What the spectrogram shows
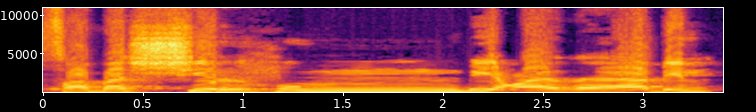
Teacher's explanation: یہاں پر شر نہیں بولنا، فبشر را باریک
